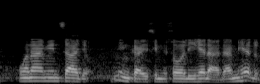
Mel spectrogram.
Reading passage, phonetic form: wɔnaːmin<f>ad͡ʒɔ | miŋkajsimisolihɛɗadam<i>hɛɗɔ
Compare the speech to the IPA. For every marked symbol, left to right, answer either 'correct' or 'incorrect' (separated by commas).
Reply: incorrect, correct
